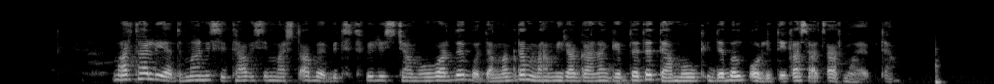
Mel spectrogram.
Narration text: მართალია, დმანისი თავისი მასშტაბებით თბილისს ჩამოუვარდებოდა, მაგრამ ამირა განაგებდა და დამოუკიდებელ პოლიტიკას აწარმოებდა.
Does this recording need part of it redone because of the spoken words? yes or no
no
